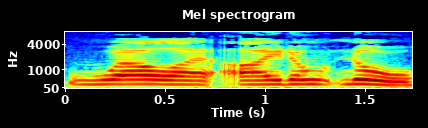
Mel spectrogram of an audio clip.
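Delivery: hesitant, faltering voice trailing off. Mr. Manapouli hesitates when Joe asks him something, hesitant, voice trailing off. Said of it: "his voice trailed off".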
